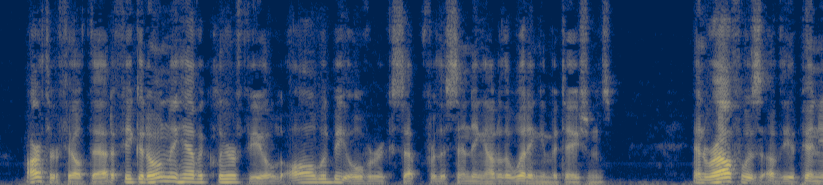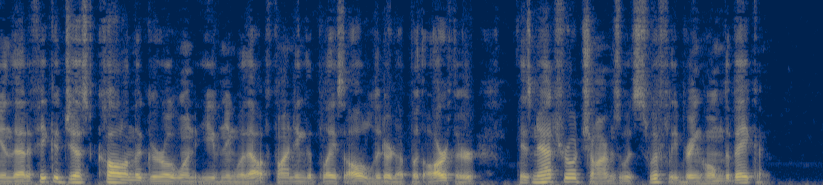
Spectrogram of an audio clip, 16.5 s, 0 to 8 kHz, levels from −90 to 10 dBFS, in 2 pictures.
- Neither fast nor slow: No, fast, 210 wpm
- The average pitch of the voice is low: Yes, low, 130 Hz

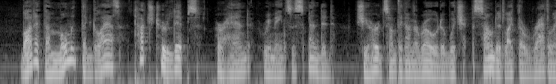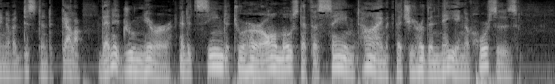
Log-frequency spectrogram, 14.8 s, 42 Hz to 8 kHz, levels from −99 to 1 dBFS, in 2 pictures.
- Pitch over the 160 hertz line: No, very low, 90 Hz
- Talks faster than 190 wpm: Yes, average, 200 wpm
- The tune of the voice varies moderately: No, wide, 5.7 semitones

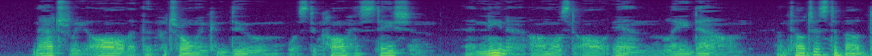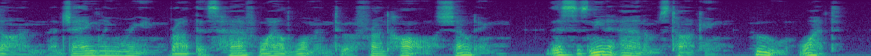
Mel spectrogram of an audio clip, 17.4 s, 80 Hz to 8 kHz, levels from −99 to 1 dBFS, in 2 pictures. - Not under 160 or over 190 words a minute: No, average, 150 wpm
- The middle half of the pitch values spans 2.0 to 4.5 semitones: Yes, average, 3.5 semitones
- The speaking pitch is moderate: No, low, 105 Hz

